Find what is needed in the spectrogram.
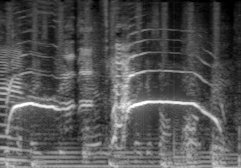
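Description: A young boy shrieking twice, two long high-pitched screams, as the Pie Face game's hand hits him in the face with whipped cream, over background music with a steady beat.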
